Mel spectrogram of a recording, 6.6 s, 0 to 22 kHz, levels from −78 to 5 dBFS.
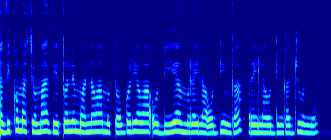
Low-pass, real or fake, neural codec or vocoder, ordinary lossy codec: none; real; none; none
